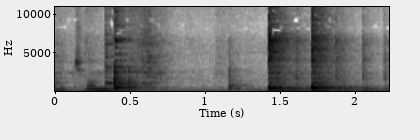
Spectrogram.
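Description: Stainless-steel kitchenware clattering: a serving spoon knocking and scraping against a steel pot and plate as rice is dished out, with a clank about half a second in and two louder clanks close together near the end.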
